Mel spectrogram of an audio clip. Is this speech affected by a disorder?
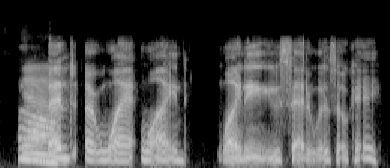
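Yes: multiple sclerosis.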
